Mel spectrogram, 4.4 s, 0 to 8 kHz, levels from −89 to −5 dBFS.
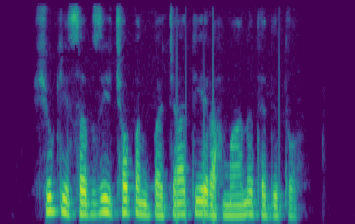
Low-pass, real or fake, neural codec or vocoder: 7.2 kHz; real; none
